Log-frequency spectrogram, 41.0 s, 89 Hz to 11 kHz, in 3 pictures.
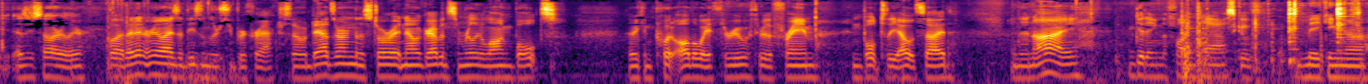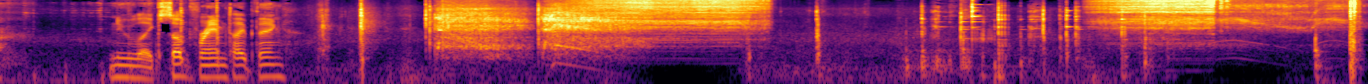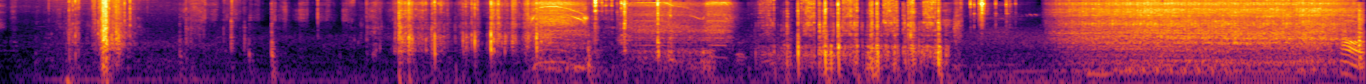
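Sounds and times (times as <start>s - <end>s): angle grinder: 18.0s - 21.4s, 24.6s - 27.4s, 37.8s - 41.0s
power tools running: 18.0s - 21.4s, 24.6s - 27.4s, 32.7s - 35.5s, 37.8s - 41.0s
clicks and knocks of hardware: 22.7s - 24.6s.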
